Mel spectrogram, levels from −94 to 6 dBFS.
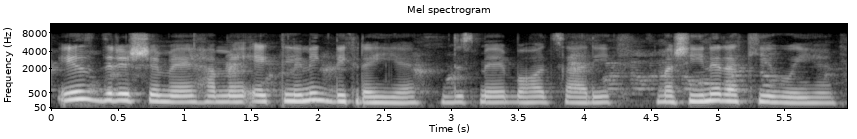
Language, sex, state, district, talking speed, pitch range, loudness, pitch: Hindi, female, Jharkhand, Palamu, 160 wpm, 180-215 Hz, -16 LUFS, 195 Hz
